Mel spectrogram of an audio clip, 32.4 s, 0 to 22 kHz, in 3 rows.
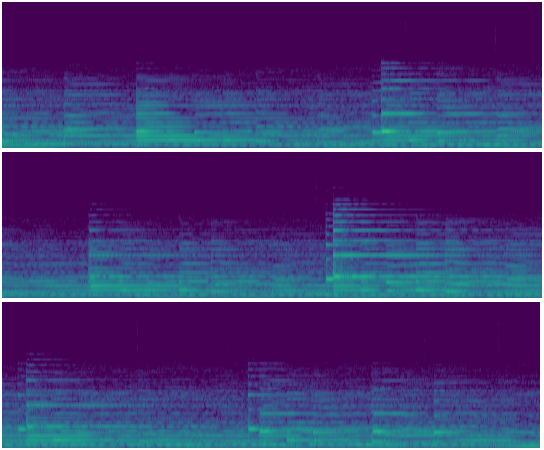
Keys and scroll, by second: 26.7 ctrl+j.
